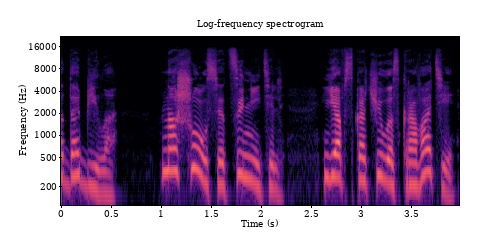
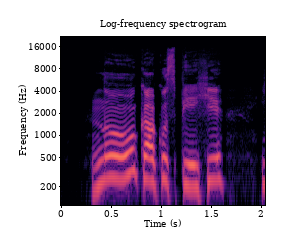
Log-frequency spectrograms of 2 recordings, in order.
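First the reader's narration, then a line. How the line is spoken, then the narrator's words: Sarcastic question. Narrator (Russian): Язвительно поинтересовался бывший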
